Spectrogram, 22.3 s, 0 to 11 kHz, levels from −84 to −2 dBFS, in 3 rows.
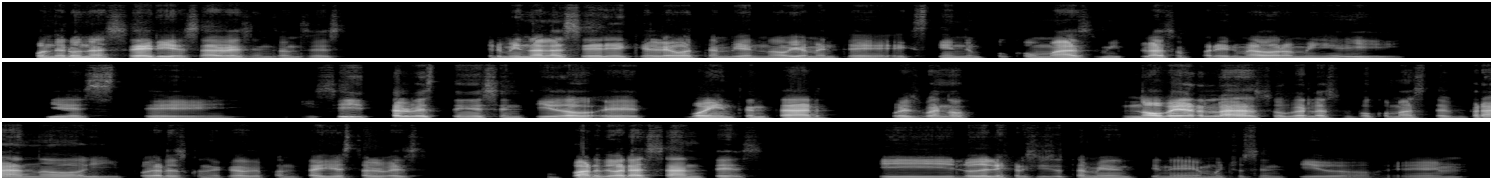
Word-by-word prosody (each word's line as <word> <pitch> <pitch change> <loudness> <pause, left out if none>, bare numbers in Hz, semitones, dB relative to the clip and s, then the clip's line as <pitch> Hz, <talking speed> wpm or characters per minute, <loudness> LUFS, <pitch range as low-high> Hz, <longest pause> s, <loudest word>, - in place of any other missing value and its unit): poner 105 0 -1
una 105 -4 +3
serie, 100 -1 +5
¿sabes? 95 +1 +1
Entonces, 95 0 -14 0.6
termina 105 +2 +1
la 110 0 +3
serie, 115 +1 0
que 100 - -5
luego 95 +1 +2
también 100 0 -6
obviamente 95 -1 -4
extiende 100 0 -10
un 100 - -19
poco 95 +2 -15
más 100 0 +3
mi 90 - -13
plazo - - -1
para 95 0 -6
irme 95 0 -2
a - - +4
dormir 100 +4 -3
y 95 -4 -11 0.6
y 100 -2 -6
este, 90 0 -10 0.3
y 95 - -31
sí, 170 - -3
tal 135 - +7
vez 140 0 0
tenga 130 0 -5
sentido, 115 +2 -1
eh, 100 -2 -3 0.2
voy 115 - +5
a - - +3
intentar, 110 -1 +3 0.2
pues - - -3
bueno, - - -2 0.7
no 115 +2 +6
verlas 150 -1 +8
o 110 - -7
verlas 110 0 -3
un 110 - -24
poco 110 - -14
más 115 0 -5
temprano 130 +3 -1
y 95 -3 -13
poder 95 +1 -5
desconectar 100 0 -8
de 100 - -11
pantallas, 95 +1 -6
tal 100 -1 -6
vez, 100 0 -9 0.6
un 95 - -28
par 105 -1 +5
de 100 - +2
horas 100 +1 +4
antes, 115 +2 -1 0.6
y 105 -1 -4
lo 105 - -2
del 105 - +3
ejercicio 120 +5 -12
también 110 -1 -8
tiene - - -14
mucho - - -19
sentido, 95 0 -17
em 90 0 -15
100 Hz, 175 wpm, -24 LUFS, 95-110 Hz, 0.7 s, verlas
